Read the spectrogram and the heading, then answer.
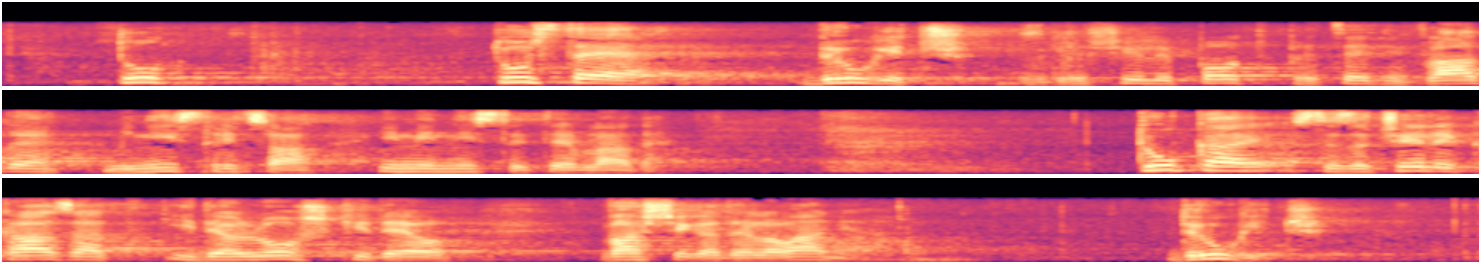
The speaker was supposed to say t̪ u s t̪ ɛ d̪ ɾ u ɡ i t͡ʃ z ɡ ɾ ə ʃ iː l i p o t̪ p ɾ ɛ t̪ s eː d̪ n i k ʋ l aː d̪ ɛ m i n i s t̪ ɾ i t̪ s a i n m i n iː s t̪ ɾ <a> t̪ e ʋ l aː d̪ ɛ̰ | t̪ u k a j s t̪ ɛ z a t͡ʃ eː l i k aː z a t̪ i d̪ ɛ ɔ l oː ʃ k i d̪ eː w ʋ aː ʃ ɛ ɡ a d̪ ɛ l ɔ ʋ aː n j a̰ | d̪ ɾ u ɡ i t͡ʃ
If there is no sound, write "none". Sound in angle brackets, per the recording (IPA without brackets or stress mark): i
